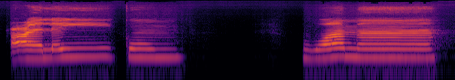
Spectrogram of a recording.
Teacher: میم اس کے اوپر چھوٹی مد ہے، اس کو ہم نے لمبا ادا کرنا ہے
